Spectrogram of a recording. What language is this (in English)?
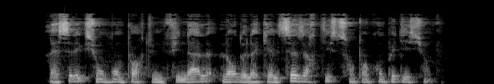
French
